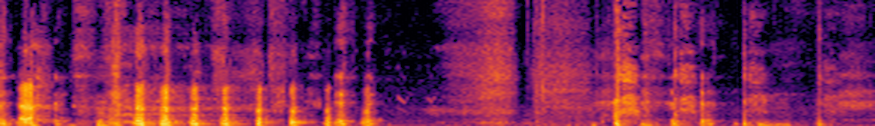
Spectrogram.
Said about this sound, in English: and I'm over here coughing more than he is.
